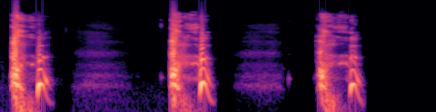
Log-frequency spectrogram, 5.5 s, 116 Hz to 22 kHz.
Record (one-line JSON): {"three_cough_length": "5.5 s", "three_cough_amplitude": 32768, "three_cough_signal_mean_std_ratio": 0.27, "survey_phase": "beta (2021-08-13 to 2022-03-07)", "age": "45-64", "gender": "Female", "wearing_mask": "No", "symptom_none": true, "smoker_status": "Ex-smoker", "respiratory_condition_asthma": false, "respiratory_condition_other": false, "recruitment_source": "REACT", "submission_delay": "1 day", "covid_test_result": "Negative", "covid_test_method": "RT-qPCR"}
